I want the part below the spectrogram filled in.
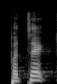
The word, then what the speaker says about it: Patek: Is a how's it pronounced? Patek? – Patek, yeah.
